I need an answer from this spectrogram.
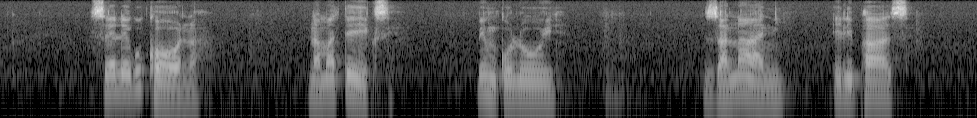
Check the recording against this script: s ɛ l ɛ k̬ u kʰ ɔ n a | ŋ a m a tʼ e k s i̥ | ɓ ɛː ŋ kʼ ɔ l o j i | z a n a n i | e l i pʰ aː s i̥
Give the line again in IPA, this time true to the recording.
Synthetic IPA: s ɛ l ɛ k̬ u kʰ ɔ n a | n a m a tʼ e k s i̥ | ɓ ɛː ŋ kʼ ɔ l o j i | z a n a n i | e l i pʰ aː s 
